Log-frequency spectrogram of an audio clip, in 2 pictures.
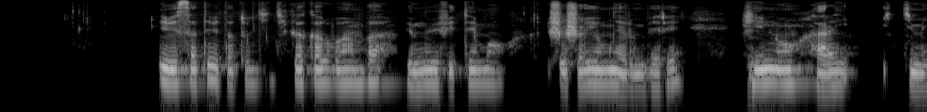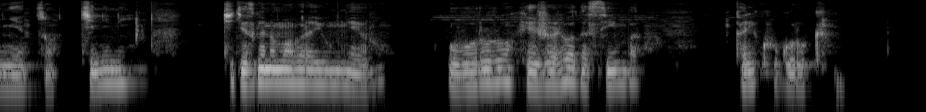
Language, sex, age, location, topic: Kinyarwanda, male, 18-24, Kigali, health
